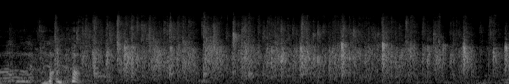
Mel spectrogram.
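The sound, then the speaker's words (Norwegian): An audience breaks into sustained applause, a dense crackle of many hands clapping at a steady, fairly loud level for several seconds, with a brief low voice near the start. “Ja, det var applaus for det.”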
